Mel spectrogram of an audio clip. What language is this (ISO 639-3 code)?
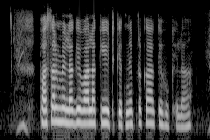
bho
